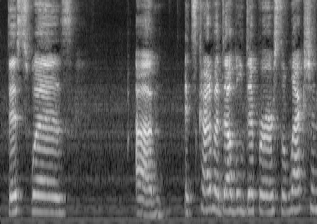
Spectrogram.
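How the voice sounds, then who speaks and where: A woman's fairly high voice at a fairly slow pace, with music in the background. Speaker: book vlogger. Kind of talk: casual chat.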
